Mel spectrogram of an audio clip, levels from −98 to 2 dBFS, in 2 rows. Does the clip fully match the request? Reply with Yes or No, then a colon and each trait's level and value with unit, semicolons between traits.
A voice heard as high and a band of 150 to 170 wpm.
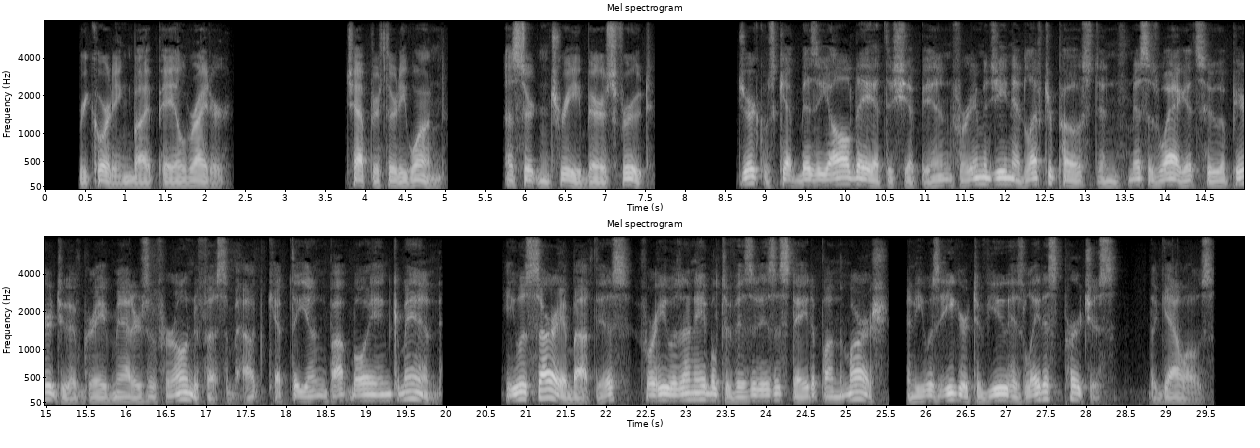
No: very low, 85 Hz; average, 155 wpm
